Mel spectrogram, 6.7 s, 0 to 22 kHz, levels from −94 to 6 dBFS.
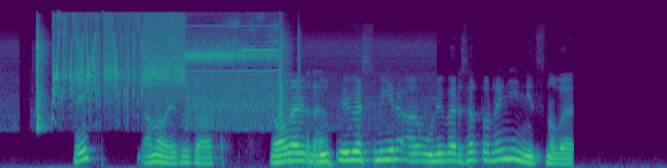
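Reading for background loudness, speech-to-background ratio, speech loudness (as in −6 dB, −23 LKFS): −32.5 LKFS, 5.5 dB, −27.0 LKFS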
